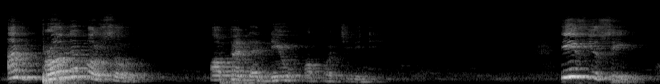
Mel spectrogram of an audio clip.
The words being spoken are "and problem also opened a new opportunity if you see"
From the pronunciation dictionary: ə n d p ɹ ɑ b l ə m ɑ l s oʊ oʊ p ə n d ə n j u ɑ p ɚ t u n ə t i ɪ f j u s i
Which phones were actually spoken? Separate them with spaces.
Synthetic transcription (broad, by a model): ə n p ɹ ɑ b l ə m ɑ l s oʊ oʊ p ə n ə n j u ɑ p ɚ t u n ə t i ɪ f j u s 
